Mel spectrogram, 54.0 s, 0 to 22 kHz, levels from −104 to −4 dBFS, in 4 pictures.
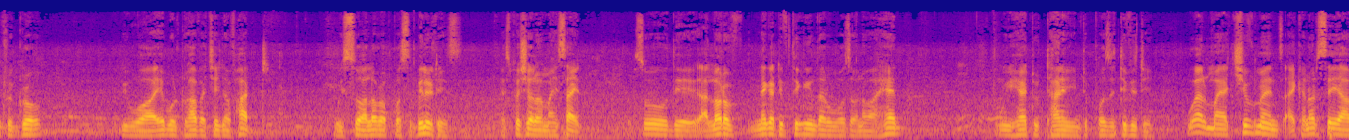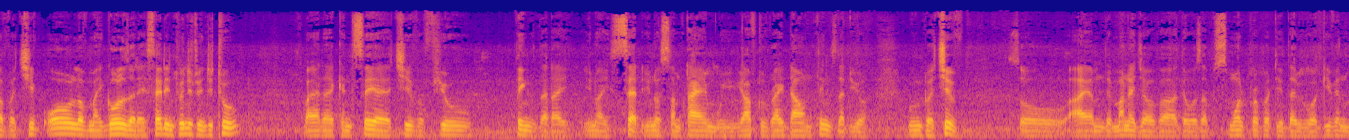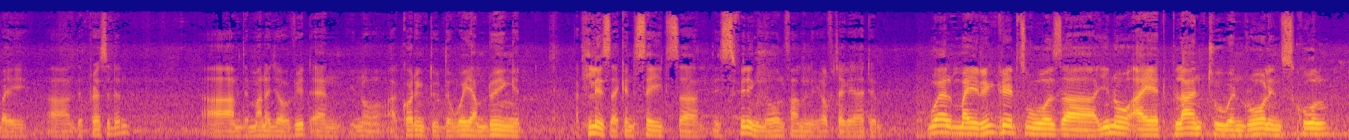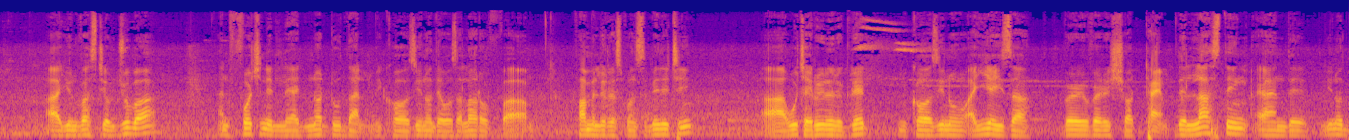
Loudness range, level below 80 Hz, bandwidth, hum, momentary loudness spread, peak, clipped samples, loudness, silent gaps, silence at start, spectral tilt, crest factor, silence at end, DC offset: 7 LU; -50 dBFS; 16.5 kHz; none; 17 LU; -4 dBFS; under 0.1%; -23 LUFS; none; 0 s; -5 dB/octave; 20 dB; 0 s; under 0.1%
